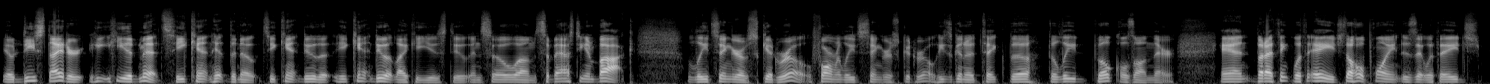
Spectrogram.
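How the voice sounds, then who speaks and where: A man's voice: mid-range voice, brisk, sharp tone, no echo, clean studio sound. A middle-aged man hosting a podcast in casual chat, rambling and chuckling as he talks. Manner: rambling, chuckling, self-correcting. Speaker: podcast host.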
